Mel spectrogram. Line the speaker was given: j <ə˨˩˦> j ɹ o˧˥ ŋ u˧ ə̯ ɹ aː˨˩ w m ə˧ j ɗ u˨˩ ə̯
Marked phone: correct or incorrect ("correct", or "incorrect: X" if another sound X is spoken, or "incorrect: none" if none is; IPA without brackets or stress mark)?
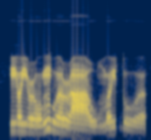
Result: incorrect: ə˧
